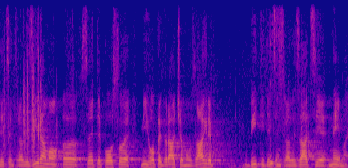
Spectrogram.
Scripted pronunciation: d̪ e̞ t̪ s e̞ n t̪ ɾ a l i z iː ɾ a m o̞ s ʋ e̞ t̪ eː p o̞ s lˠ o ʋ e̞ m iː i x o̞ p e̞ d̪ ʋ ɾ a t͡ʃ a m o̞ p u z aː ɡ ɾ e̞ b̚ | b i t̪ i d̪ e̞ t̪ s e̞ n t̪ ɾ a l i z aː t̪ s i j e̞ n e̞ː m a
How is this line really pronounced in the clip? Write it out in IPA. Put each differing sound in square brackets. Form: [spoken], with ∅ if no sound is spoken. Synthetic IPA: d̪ e̞ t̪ s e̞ n t̪ ɾ a l i z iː ɾ a m o̞ s ʋ e̞ t̪ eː p o̞ s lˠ o ʋ e̞ m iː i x o̞ p e̞ [t̪] ʋ ɾ a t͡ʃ a m o̞ [∅] u z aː ɡ ɾ e̞ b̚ | b i t̪ i d̪ e̞ t̪ s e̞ n t̪ ɾ a l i z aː t̪ s i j e̞ n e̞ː m a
